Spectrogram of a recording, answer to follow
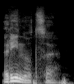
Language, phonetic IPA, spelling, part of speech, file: Russian, [ˈrʲinʊt͡sə], ринуться, verb, Ru-ринуться.ogg
- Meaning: 1. to rush, to dash, to dart 2. to plunge (into) 3. passive of ри́нуть (rínutʹ)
